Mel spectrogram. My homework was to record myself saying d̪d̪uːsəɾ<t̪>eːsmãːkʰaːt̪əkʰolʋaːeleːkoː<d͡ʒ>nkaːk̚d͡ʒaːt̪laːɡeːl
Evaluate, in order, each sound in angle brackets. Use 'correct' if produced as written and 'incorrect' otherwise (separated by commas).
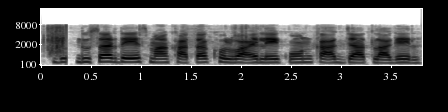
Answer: incorrect, incorrect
